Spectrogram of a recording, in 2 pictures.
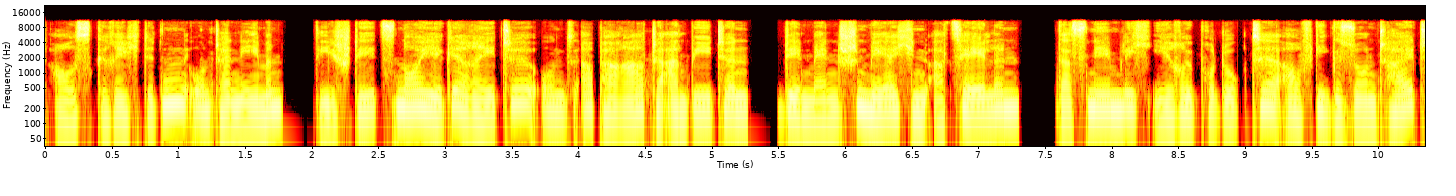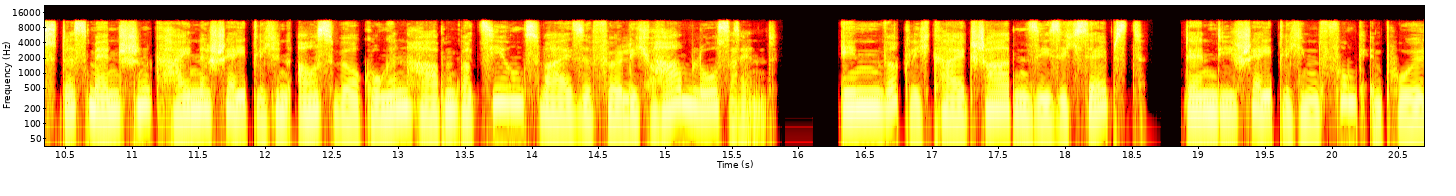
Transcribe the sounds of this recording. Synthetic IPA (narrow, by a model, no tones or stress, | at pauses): ʔaʊsɡ̥əʁɪçtətn̩ʔʊntɐneːmən | d̥iːʃteːt͡snɔʏəɡəʁɛːtʰəʔʊntʔapaʁaːtʰə̰ʔa̰nbiːtʰən | d̥eːnmɛnʃn̩mɛːɐçənʔɛ̰ɐt͡sɛːlən | d̥asnɛːmlɪçʔiːʁəpʁ̥odʊktʰəʔa̰ʊfd̥iːɡəzʊnthaɪtd̥ɛsmɛnʃn̩kʰaɪnəʃɛːtlɪçn̩ʔaʊsv̥ɪɐkʊŋənhaːbm̩bət͡siːʊŋsv̥aɪzəfœlɪçhaɐmloːszɪ̰nt | ʔɪnvɪɐklɪçkʰaɪtʃaːdn̩ziːzɪçz̥ɛlpst | d̥ɛndiːʃɛːtlɪçn̩fʊŋkʔɪmpʰʊl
